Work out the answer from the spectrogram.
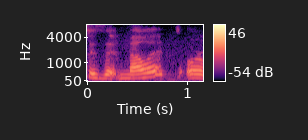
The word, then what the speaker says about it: Mellet: I'm not quite sure how your last name is pronounced. Is it Mellet or? Mellet, can you hear Millet? me? Yeah, Mellet.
